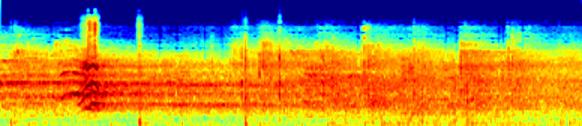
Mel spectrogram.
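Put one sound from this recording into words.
Sports shoes squeak on a sports court floor.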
